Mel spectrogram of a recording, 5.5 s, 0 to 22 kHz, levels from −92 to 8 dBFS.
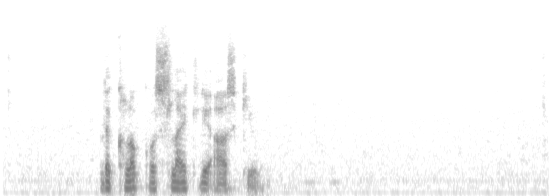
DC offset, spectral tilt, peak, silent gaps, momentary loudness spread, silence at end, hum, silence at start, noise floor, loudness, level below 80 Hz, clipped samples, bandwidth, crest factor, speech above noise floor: under 0.1%; -5 dB/octave; -28 dBFS; none; 10 LU; 2.85 s; none; 1 s; -78 dBFS; -46 LUFS; -76 dBFS; under 0.1%; 13.5 kHz; 22 dB; 32 dB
